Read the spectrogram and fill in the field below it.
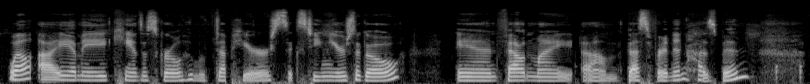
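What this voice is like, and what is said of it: Voice sounds a little messed up. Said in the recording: “my voice is a little messed up ... this is not the way she normally sounds”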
